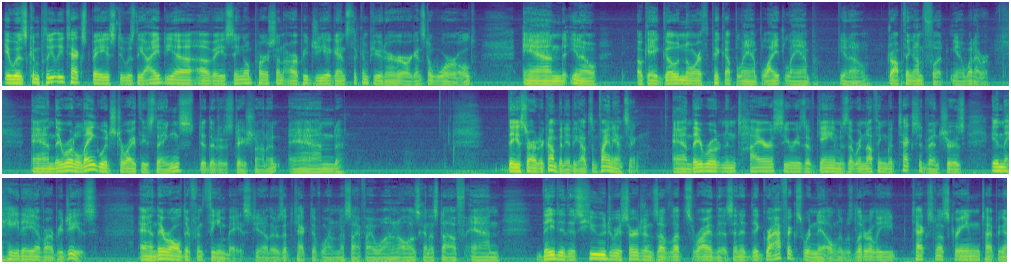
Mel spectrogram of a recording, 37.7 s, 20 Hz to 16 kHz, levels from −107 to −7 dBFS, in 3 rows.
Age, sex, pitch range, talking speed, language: 50-69, male, 90-120 Hz, 205 wpm, English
